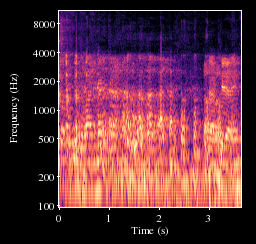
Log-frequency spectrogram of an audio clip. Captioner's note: laughter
